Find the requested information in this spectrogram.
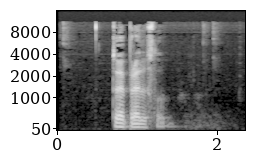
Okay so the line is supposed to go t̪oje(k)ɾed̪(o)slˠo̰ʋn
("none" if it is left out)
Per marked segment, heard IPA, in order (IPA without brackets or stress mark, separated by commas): p, u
